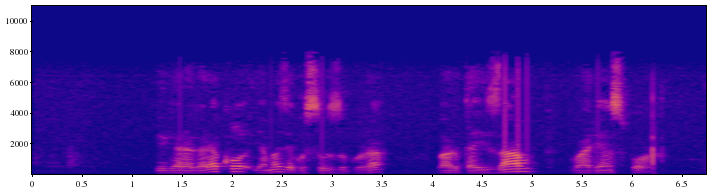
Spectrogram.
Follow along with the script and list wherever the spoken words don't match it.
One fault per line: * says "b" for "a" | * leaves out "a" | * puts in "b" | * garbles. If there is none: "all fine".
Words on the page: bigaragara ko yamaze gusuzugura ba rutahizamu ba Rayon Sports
all fine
